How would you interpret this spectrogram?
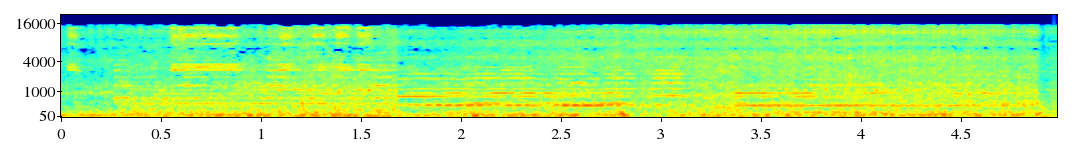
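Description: A slow tractor with a reporter riding aboard drives through the village of Puebla de Sanabria, Zamora, Spain, blocking the village; its steady engine rumble is joined by loud, sustained horn toots that shift pitch several times, with a constant dense roar of noise throughout.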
